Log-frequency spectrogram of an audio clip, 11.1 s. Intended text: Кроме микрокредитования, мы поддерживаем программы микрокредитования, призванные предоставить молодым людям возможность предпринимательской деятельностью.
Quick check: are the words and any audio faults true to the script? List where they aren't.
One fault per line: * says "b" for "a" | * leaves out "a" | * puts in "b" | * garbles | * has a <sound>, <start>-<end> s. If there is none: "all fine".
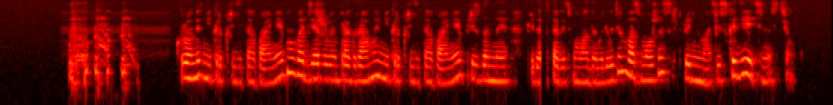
* has a cough, 0.9-1.9 s
* has a dropout, 7.2-7.3 s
